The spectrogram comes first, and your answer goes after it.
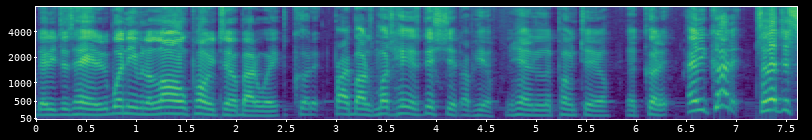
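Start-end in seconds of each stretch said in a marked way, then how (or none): none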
